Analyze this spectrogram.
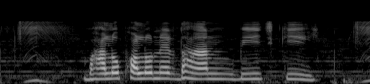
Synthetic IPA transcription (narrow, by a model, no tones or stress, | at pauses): bʱalopʰɔloneɾd̪ʱanbid͡ʑki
